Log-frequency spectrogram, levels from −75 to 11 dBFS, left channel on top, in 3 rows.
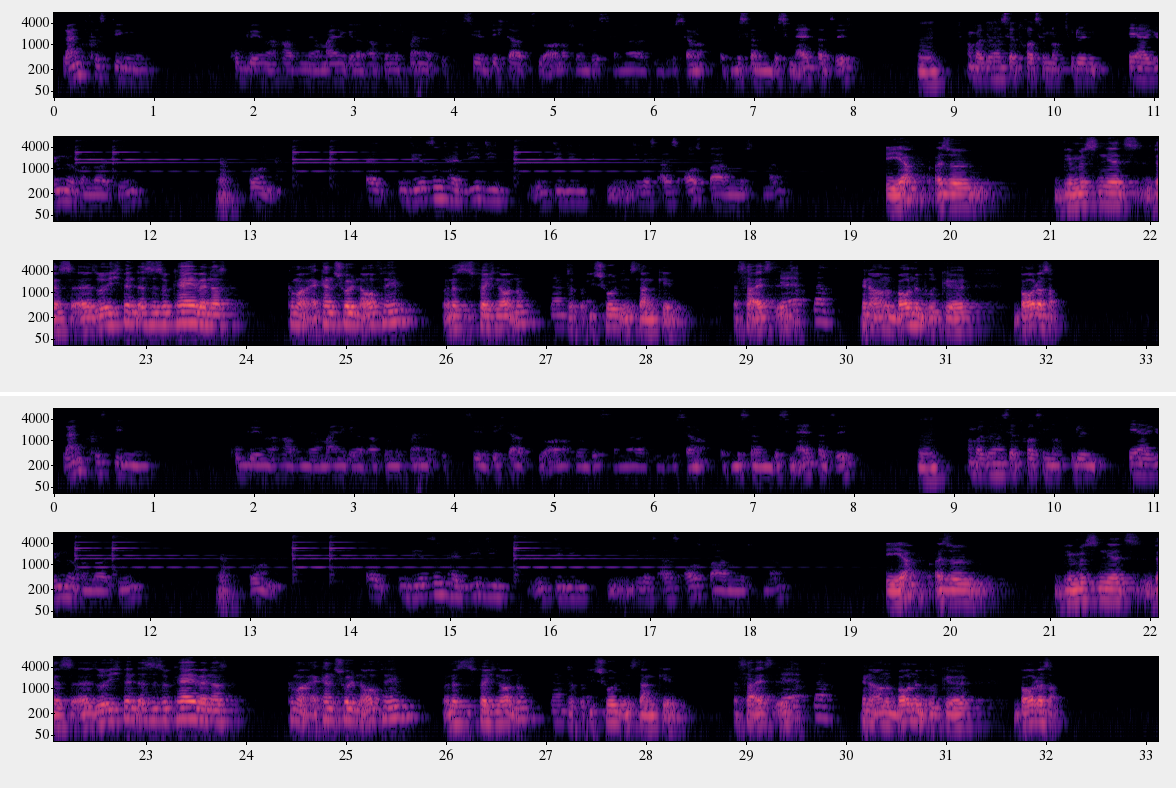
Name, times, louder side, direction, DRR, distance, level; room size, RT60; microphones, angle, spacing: voice 1, 0.1-1.0 1.8-3.8 4.1-8.0 9.1-10.5 10.7-11.9 13.0-13.3 14.2-18.3 27.0-27.2 29.3-29.8, left 1 dB, 90° left, 0.8 m, -43 dB
sound 1, 11.2-18.5, right 1 dB, 35° right, 0.8 m, -48 dB
voice 2, 19.4-20.4 21.0-23.9 24.4-25.7 26.0-26.9 27.4-28.4 28.9-29.5 30.2-32.1, left 2 dB, 25° left, 0.6 m, -29 dB
3.0 x 2.1 x 2.2 m
head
